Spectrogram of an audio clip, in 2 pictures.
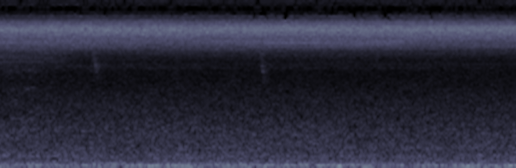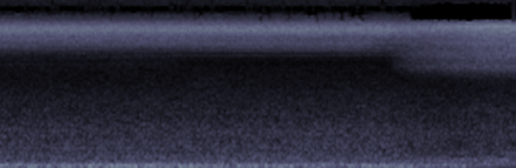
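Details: Cicadas at Gwangalli Beach in dragonfly season: an even, high-pitched sizzling chorus running without gaps, with two faint brief chirps early on, and a shift to a brighter, louder buzz in the last second.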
